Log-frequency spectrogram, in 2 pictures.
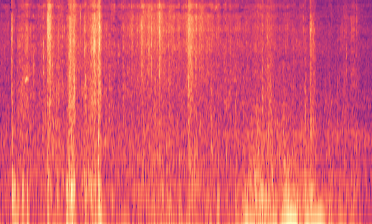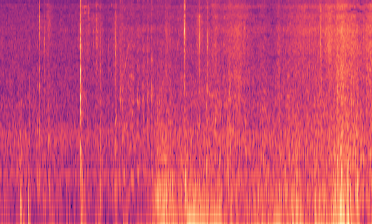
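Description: Safari vehicle's engine running with a low drone that swells about five seconds in and again near the end, with several sharp knocks in the first few seconds and one more about nine seconds in.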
